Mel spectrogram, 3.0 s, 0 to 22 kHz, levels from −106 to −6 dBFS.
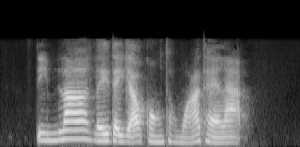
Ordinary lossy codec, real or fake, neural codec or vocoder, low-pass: AAC, 32 kbps; fake; codec, 16 kHz, 1 kbps, X-Codec, WavLM features, trained on Multilingual LibriSpeech; 7.2 kHz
